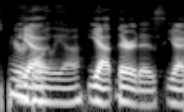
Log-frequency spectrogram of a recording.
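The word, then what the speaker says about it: pareidolia: heard before I have that's basically what how you say it it's paradia yeah there it is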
